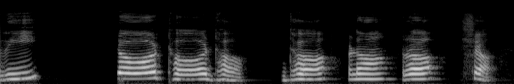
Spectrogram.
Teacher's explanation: मूर्धा यानी कि दांत का ऊपरी वाला भाग जब हमारी जीभ इसको स्पर्श करती है तो इन वर्णों का उच्चारण होता है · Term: मूर्धन्य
